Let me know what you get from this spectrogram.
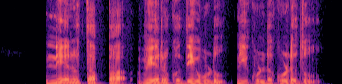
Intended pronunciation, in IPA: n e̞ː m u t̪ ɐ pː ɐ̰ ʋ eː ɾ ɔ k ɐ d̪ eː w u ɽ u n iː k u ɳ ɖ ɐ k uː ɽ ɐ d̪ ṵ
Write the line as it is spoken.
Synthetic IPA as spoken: n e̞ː n u t̪ ɐ pː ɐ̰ ʋ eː ɾ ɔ k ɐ d̪ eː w u ɽ u n iː k u ɳ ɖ ɐ k uː ɽ ɐ d̪ ṵ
